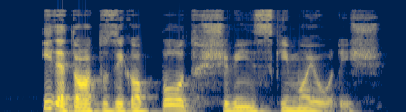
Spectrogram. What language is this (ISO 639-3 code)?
hun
